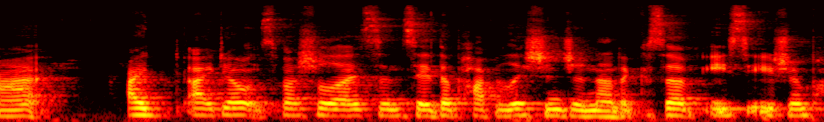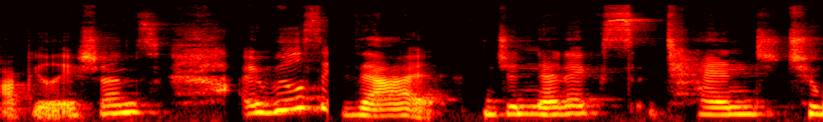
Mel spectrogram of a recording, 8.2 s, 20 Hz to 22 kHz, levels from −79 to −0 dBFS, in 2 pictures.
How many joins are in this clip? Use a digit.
1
